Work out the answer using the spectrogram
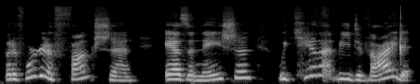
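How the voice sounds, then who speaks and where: A woman's voice: on the high side, sing-song, normal speed. An American woman talk show host giving conversational political commentary in an opinionated, emphatic way. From United States.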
